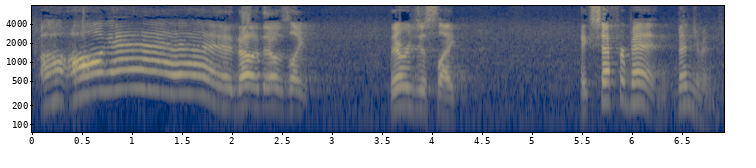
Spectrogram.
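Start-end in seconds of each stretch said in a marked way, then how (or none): 0.1-2.0 high, drawn-out comic wail of dread; hammed-up cry of alarm; mock panicked wail. Acts out the brothers' panicked reaction.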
